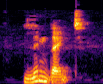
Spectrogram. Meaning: Having a distinct edge, especially one of a different colour; bordered
- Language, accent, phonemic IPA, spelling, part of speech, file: English, Southern England, /ˈlɪm.beɪt/, limbate, adjective, LL-Q1860 (eng)-limbate.wav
